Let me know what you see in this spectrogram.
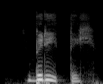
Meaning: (verb) past passive imperfective participle of брить (britʹ); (adjective) 1. clean-shaven 2. shaved
- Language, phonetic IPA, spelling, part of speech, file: Russian, [ˈbrʲitɨj], бритый, verb / adjective, Ru-бритый.ogg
